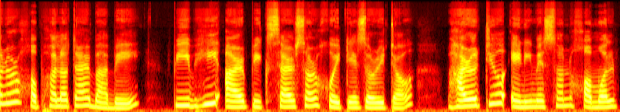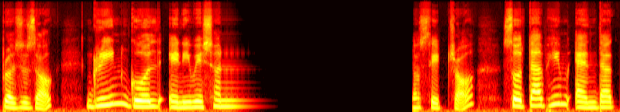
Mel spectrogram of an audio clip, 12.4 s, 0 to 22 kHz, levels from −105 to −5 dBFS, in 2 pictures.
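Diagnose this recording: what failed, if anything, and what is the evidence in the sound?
The network stage most likely failed with a long network dropout: packets stopped arriving at 8.43 s. The receiver stretched the last speech into a fading buzz or hiss, then about 1.5 s of silence followed, and speech resumes at 10.35 s with roughly 1.9 s missing.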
